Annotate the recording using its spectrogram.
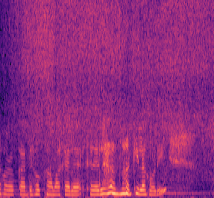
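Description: Sliced bitter gourd sizzling as it is stir-fried in hot oil in a pan, a steady frying hiss throughout. A woman's voice runs over it and stops a little after three seconds in.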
